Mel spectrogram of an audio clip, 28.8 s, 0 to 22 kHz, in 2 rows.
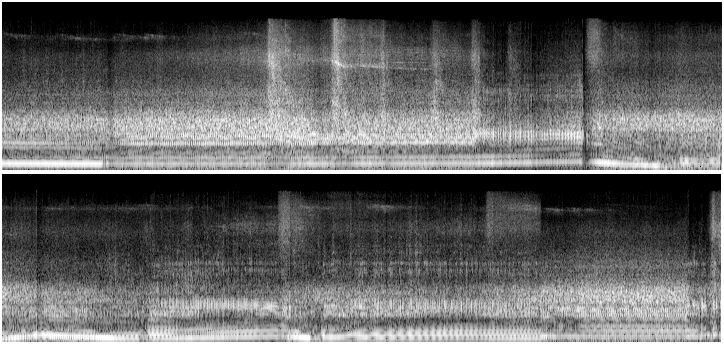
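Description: Fiat 500 Abarth's turbocharged 1.4-litre four-cylinder, with an aftermarket Borla X1R exhaust and 2.5-inch downpipe, heard from inside the cabin while driving: a steady drone at cruise. About halfway through, the engine note dips sharply, then falls and rises several times over roughly eight seconds before settling back into a steady drone.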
